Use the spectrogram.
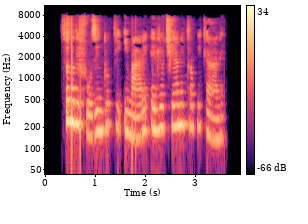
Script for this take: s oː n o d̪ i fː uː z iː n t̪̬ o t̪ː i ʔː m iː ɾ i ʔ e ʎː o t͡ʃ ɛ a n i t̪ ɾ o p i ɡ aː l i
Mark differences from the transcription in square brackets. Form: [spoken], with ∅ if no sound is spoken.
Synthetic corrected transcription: s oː n o d̪ i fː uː z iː n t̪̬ [u] t̪ː i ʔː m [aː] ɾ i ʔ e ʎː o t͡ʃ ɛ a n i t̪ ɾ o p i [k] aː l i

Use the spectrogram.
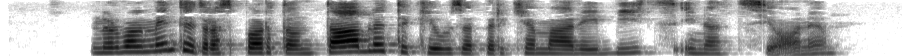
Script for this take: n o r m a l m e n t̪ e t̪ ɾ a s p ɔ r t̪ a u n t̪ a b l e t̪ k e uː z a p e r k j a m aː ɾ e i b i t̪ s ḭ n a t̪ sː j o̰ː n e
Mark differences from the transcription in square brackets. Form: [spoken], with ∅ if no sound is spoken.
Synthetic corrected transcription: n o r m a l m e n t̪ e t̪ ɾ a s p ɔ r t̪ a u n t̪ a b l e t̪ k e uː z a p e r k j a m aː ɾ e i b i t̪ s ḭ n a t̪ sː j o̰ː n e

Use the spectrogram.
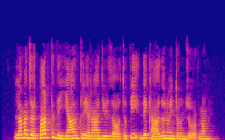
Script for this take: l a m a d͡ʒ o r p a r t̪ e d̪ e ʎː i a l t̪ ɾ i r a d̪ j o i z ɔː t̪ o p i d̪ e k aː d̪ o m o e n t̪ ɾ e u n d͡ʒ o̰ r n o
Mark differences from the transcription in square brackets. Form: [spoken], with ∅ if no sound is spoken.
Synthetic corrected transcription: l a m a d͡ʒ o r p a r t̪ e d̪ e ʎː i a l t̪ ɾ i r a d̪ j o i z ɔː t̪ o p i d̪ e k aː d̪ o [n] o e n t̪ ɾ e u n d͡ʒ o̰ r n o

